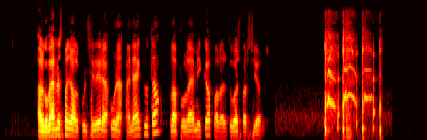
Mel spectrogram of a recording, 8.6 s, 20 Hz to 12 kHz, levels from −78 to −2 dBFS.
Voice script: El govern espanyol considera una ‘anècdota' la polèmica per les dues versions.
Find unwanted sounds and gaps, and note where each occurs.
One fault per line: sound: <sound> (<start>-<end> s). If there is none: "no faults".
sound: cough (6.5-7.7 s)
